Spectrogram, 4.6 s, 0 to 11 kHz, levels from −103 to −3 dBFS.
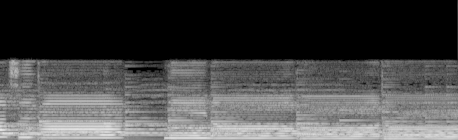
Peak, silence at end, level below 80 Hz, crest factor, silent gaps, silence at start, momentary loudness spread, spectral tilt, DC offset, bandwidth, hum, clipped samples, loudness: -4 dBFS; 0 s; -52 dBFS; 16 dB; none; 0 s; 6 LU; -6 dB/octave; under 0.1%; 6.6 kHz; none; under 0.1%; -19 LUFS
